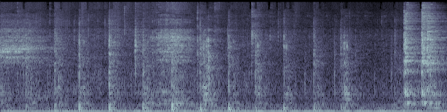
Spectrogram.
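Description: An omelette being turned in a pan with a spatula, a series of light metallic clinks and scrapes in an uneven rhythm over a steady low hum, the last few taps a bit louder.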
